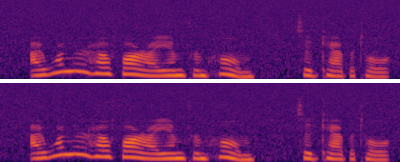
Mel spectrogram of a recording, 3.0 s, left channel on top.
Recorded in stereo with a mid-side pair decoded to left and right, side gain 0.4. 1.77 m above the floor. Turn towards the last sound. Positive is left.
turn(degrees=-15)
